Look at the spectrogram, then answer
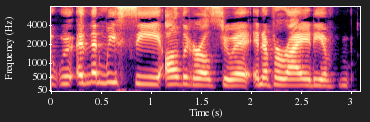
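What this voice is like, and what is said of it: Usual voice. Nothing is said of it.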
